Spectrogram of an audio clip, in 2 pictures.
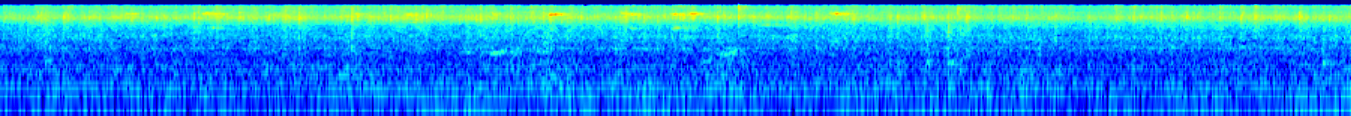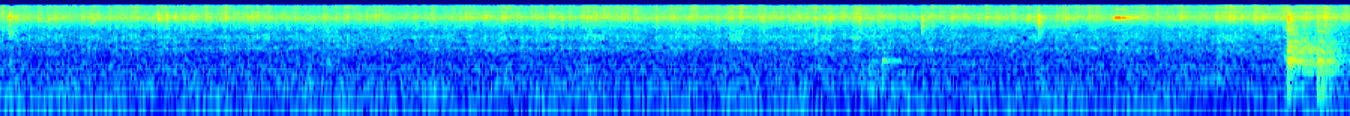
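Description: Thick masala gravy sizzling and crackling gently in a stainless steel kadai on a low flame, with soft clicks as halved boiled eggs are set into the pan one by one, and a couple of louder knocks near the end.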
